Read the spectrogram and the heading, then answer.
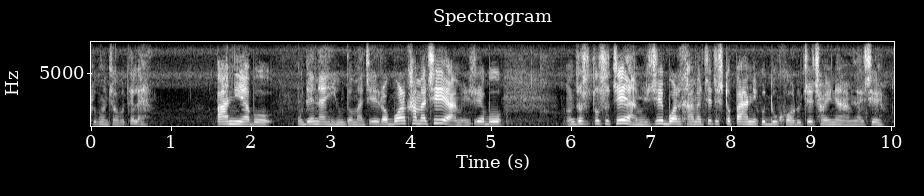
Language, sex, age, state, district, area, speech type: Nepali, female, 18-30, West Bengal, Kalimpong, rural, spontaneous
